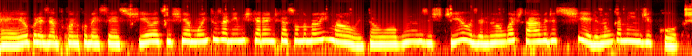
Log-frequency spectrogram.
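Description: A woman's high voice in a dark, mellow tone, fairly quick, with hardly any pauses, very even loudness and ordinary pitch variation. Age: 20s. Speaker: film graduate panelist. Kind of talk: casual chat.

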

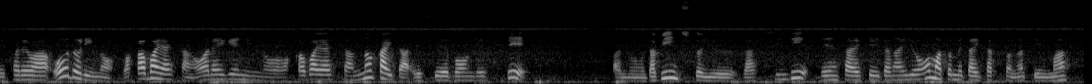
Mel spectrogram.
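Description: A woman with a medium pitch talks at a fairly quick pace, her pitch swinging very widely and her loudness shifting a lot. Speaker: secondhand bookshop owner and podcast co-host. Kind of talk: casual chat.

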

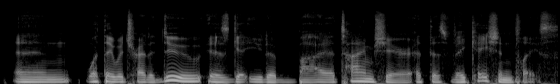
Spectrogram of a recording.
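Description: With a dark, mellow tone at medium pitch, a man speaks fairly slowly in a dry, close sound with no echo on a very clean recording with a silent background. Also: ordinary pitch variation, hardly any pauses. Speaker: photographer. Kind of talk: casual chat. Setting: at home on the couch.

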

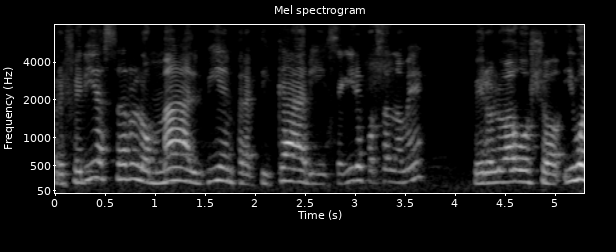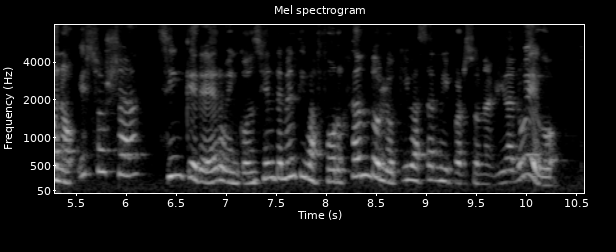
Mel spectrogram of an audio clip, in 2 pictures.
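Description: This is a woman with an unremarkable speaking voice and a fairly high pitch. She talks at a moderate pace with lively intonation. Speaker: author, life coach. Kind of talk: interview. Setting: video call.

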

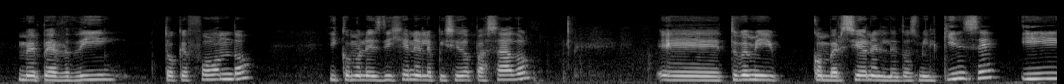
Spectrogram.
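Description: At a very slow pace, a woman speaks at a medium pitch with ordinary variation. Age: 30s. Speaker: podcast co-host. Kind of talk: casual chat; scripted narration.

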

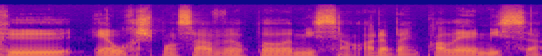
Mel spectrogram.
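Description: Dry, close sound with no echo around a man's dark, mellow tone. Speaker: engineering professor, satellite project leader. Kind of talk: interview. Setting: satellite ground station room. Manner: hesitant, many fillers.

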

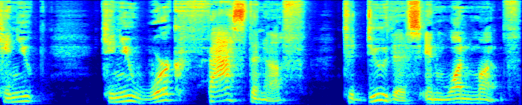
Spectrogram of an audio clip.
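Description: Very slow man's voice with a Canadian accent, medium pitch, very wide pitch swings, very even loudness, and vocal fry. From Canada. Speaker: firefighter and goal-setting coach. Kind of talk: casual interview. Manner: animated.

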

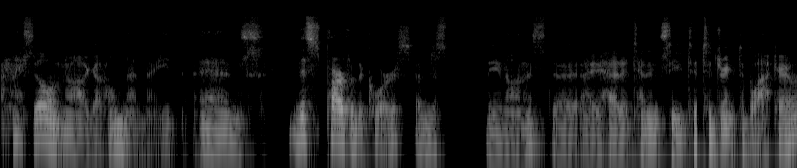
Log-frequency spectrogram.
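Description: Big swings in loudness and very wide pitch swings, somewhat breathy, at a moderate pace. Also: man, fairly low pitch for a man. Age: 40s. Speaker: fitness and lifestyle coach, keynote speaker. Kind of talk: interview conversation.

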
